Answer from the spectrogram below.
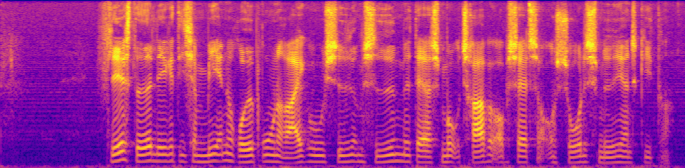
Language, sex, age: Danish, male, 29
